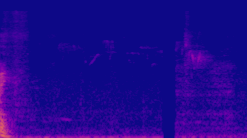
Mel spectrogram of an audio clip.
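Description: Quiet background hiss with a few faint, high bird chirps in the first half. The sound cuts out completely for a moment near the end.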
